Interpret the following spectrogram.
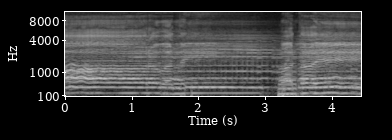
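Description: A man singing a devotional chant in long, wavering held notes over a steady drone of accompaniment.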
